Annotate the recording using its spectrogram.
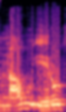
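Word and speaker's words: Naoero: और विदेशों में आमतौर पर नाउ के उच्चारण से जाना जाता है। यह नया नाम नाऊ एरो से बोला जाएगा।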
